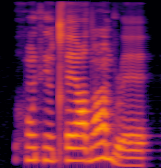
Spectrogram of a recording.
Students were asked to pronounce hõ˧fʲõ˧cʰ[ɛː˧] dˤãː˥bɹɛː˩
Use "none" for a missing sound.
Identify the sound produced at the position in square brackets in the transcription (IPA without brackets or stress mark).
ɛː˧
